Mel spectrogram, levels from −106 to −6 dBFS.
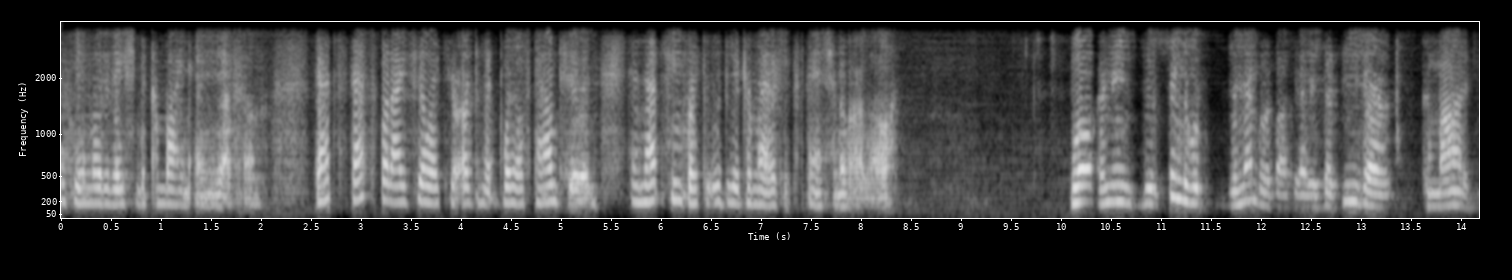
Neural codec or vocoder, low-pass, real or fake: codec, 32 kHz, 1.9 kbps, SNAC; 3.6 kHz; fake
